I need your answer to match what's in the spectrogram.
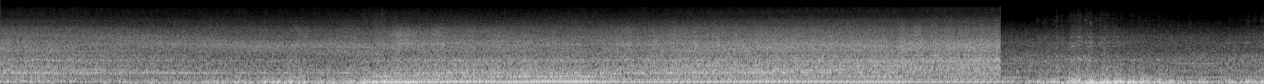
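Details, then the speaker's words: LS V8-swapped GQ Patrol with 6L80e, idling: uneven lumpy beat with a stumble every few revolutions; cylinder 6 misfire traced by swapping plugs to injector wiring or number six injector plug. "all right so a nice little exercise uh proved that it is an issue with the injector wiring or the wiring to number six injector plug"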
